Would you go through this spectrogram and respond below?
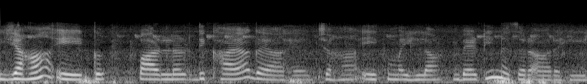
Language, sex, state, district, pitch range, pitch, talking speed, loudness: Hindi, female, Chhattisgarh, Raigarh, 210-245 Hz, 230 Hz, 120 wpm, -19 LUFS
